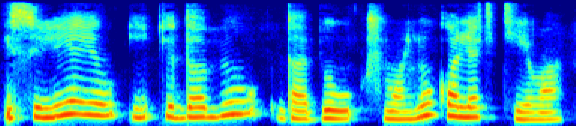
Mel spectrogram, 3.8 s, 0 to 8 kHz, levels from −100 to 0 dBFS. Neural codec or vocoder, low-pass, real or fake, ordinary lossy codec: codec, 32 kHz, 1.9 kbps, SNAC; 7.2 kHz; fake; MP3, 48 kbps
